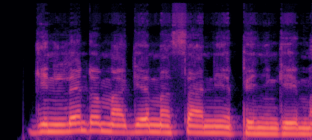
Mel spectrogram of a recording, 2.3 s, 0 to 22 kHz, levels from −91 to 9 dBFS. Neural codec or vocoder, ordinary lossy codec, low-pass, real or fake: none; Opus, 24 kbps; 19.8 kHz; real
